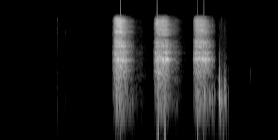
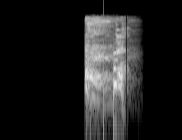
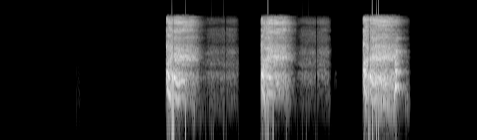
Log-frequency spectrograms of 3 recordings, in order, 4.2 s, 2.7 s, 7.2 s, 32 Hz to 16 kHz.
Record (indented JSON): {
  "exhalation_length": "4.2 s",
  "exhalation_amplitude": 23505,
  "exhalation_signal_mean_std_ratio": 0.3,
  "cough_length": "2.7 s",
  "cough_amplitude": 26928,
  "cough_signal_mean_std_ratio": 0.37,
  "three_cough_length": "7.2 s",
  "three_cough_amplitude": 30131,
  "three_cough_signal_mean_std_ratio": 0.36,
  "survey_phase": "alpha (2021-03-01 to 2021-08-12)",
  "age": "18-44",
  "gender": "Female",
  "wearing_mask": "No",
  "symptom_cough_any": true,
  "smoker_status": "Never smoked",
  "respiratory_condition_asthma": false,
  "respiratory_condition_other": false,
  "recruitment_source": "Test and Trace",
  "submission_delay": "2 days",
  "covid_test_result": "Positive",
  "covid_test_method": "RT-qPCR",
  "covid_ct_value": 29.1,
  "covid_ct_gene": "N gene"
}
